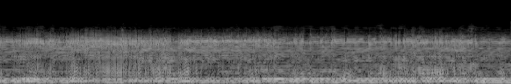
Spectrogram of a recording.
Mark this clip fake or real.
fake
